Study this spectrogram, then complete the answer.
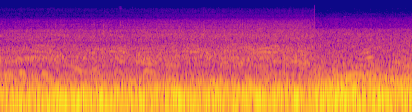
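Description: Young children chatter softly nearby.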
